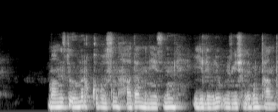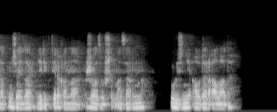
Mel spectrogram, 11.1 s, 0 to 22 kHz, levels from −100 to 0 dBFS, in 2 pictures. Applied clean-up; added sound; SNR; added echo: none; none; none; none.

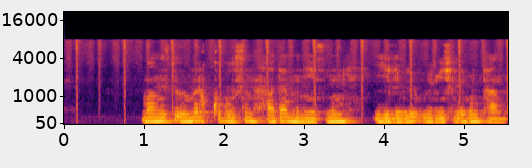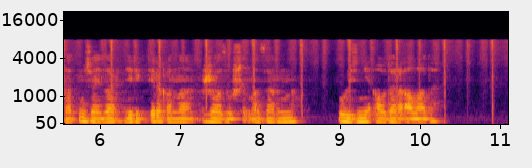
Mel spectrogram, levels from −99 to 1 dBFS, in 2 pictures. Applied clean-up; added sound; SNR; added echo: none; Rattle (instrument); 17 dB; none.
